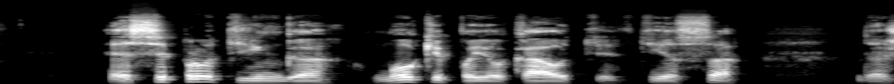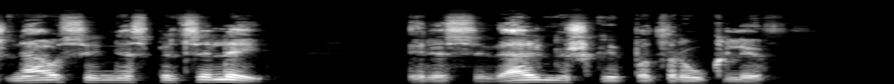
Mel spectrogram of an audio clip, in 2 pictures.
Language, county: Lithuanian, Marijampolė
